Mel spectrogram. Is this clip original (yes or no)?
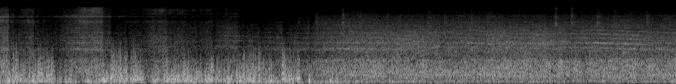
yes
